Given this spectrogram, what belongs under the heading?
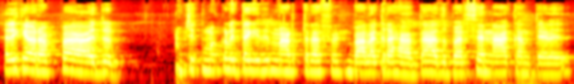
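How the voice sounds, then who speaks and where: A woman's voice: mid-range voice, fairly even intonation, quick pace, sharp tone. A woman chatting casually to her viewers at home in a vlog, repetitive and friendly. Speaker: vlogger. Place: home kitchen.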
